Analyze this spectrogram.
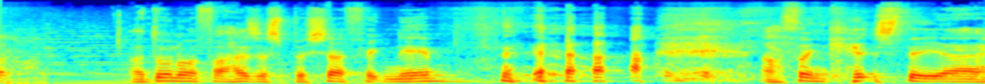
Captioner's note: chuckles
